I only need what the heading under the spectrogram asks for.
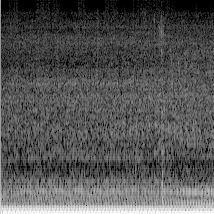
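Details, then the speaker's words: Turbocharged NA Mazda Miata just after first start of the year, cold, AFR slightly rich by design at start-up: deep, steady rumble with an even, unbroken beat, no knocks or misses; healthy cold idle. "afr is right now a little bit rich but to start it up i have it so it starts out rich and then leans out a little bit but okay i'm pretty happy now at least something went right"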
